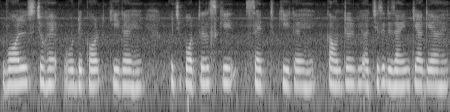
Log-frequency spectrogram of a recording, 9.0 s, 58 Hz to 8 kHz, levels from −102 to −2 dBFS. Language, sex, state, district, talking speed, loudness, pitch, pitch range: Hindi, female, Bihar, Sitamarhi, 155 wpm, -25 LUFS, 190 Hz, 185-205 Hz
